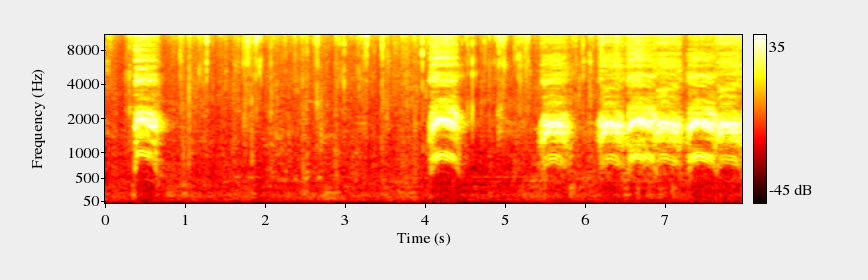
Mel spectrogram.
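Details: Frightened crows giving loud harsh caws: one short call near the start, then after a quiet gap a burst of repeated grating caws, several in close succession toward the end, with faint background noise between calls.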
